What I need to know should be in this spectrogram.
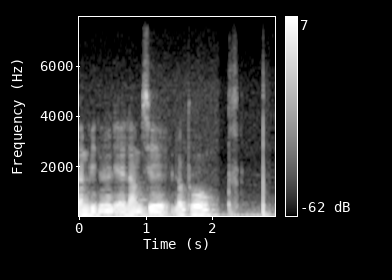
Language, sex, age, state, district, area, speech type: Manipuri, male, 18-30, Manipur, Thoubal, rural, read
